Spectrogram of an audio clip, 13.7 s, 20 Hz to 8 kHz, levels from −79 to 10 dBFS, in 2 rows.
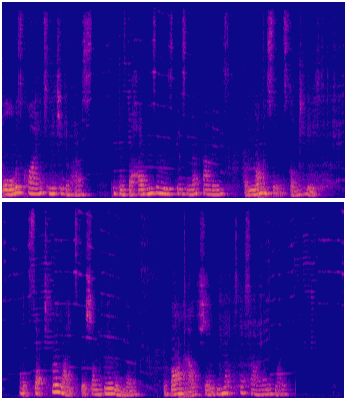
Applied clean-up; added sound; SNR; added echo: neural separator model SepFormer DNS4.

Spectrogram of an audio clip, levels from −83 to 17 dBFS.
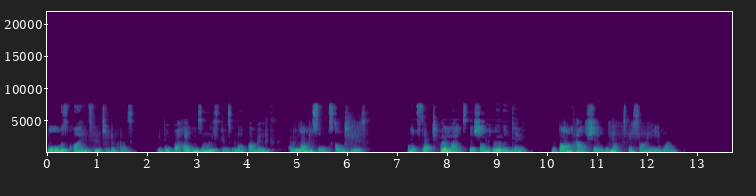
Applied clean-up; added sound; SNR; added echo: neural mask model DeepFilterNet 3.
